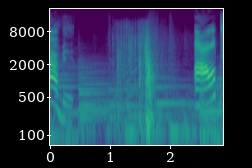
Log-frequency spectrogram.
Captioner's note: sound of tree falling with people to hear it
